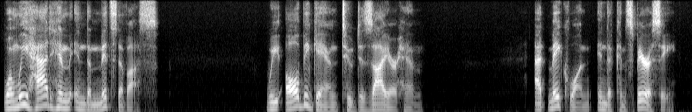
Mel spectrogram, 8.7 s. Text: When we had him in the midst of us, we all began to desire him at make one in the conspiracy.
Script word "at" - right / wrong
right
